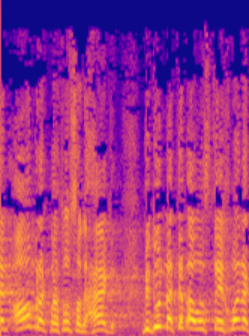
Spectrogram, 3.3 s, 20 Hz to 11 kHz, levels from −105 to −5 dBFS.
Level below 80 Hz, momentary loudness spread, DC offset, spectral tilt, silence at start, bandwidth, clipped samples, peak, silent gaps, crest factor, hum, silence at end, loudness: -56 dBFS; 5 LU; under 0.1%; -3 dB/octave; 0 s; 10.5 kHz; under 0.1%; 0 dBFS; none; 14 dB; none; 0 s; -15 LUFS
